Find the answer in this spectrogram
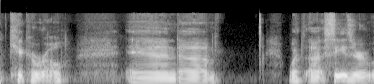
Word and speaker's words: Cicero: Like Caesar Caesar himself would have called himself Kaiser and Cicero would have been Kickaro.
